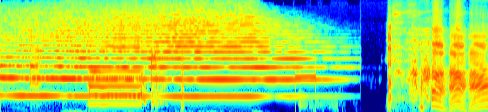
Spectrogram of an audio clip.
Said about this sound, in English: I've got my air horn.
